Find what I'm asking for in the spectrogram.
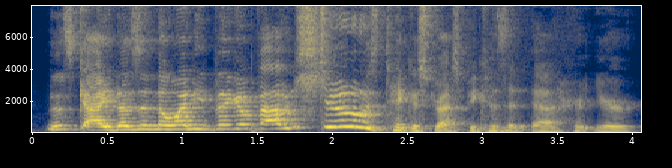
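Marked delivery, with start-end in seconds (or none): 0.1-2.3 high, loud scoffing guard. Acted. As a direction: sneer at the shoes. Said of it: "he's just like".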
